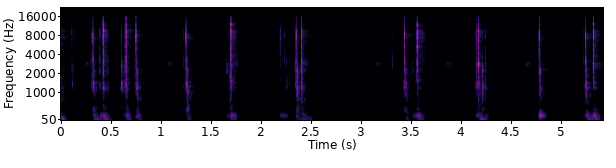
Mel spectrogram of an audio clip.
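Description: Blue nitrile-gloved fingertips type steadily on a black tenkeyless mechanical keyboard with plastic keycaps. The keys make quiet, sharp, bright clicks in short bursts with brief pauses between them. Each click stops almost instantly, with no ring.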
